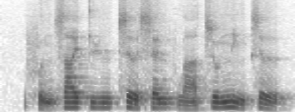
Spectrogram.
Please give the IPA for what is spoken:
fʊ̰˨˩ŋsa˦ɪ̯ t̪y˦n t͡sɹ̩˥˨sə˦nfwä˨˦ t͡su˦n̪i˥˨ŋ t͡sɹ̩˥˨

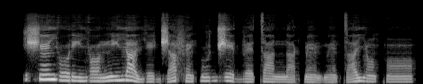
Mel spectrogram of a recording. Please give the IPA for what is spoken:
ʃɛ̃˦jo˧ ɾi˧jɔ˧ ni˦ja˦˨ je˨d͡ʒa˨˦ fɛ̃˧k͡pu˦ d͡ʒe˦˨ bɛ˨ta˨ na˨k͡pɛ̃˨ bɛ̃˨ta˨˦jɔ̃˧ kɔ̃˧

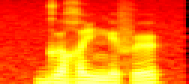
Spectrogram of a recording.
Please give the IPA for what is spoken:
ɡɯ ʁiŋefø

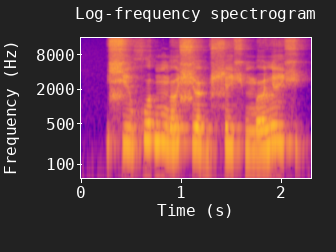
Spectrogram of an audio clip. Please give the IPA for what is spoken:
ɕi˨˩xʷɐ˦ɡ ŋɵ˨˥ ɕø˨˩ɡ ɬi˨˩çmɵ˩˧li˥˨ç

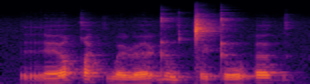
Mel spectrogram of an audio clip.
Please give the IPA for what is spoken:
rɛɐ̯ qɛkwɐɭɜɖow ǀeʈoʔɐɡ

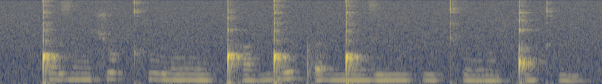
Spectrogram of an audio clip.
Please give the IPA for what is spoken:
ǃɛzẽːʃo kʰɯːɾẽː ǃʰaŋ͡ǃe pʼɛŋ͡ǃĩziː piːkʰeːɾũ ǃũkʰi

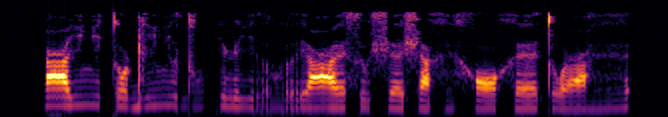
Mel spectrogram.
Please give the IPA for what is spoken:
ʕiʎito ɖiʎɯ dɔ̤ki ɳirɔ̤re ʕɛsɯ ʃɛʃaxɛ̤ xɔ xɛto ʕɛ̤

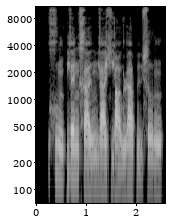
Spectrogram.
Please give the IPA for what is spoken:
xʊ˥˨ŋpjɛ˦nxa˨˦ɪ̯ mjä˨˦ɕjɑ̰˨˩ʊ̯ ɻä˨˦py̰˨˩sɤ˥˨ŋ

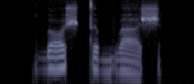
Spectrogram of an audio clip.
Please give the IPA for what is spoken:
ɗɔʃ təbwaʃ

